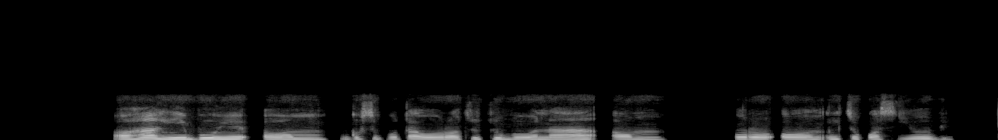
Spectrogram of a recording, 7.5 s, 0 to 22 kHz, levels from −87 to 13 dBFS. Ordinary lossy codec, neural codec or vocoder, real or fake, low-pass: none; none; real; 7.2 kHz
